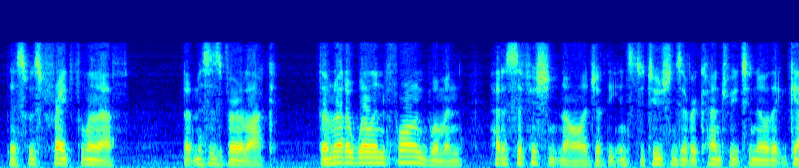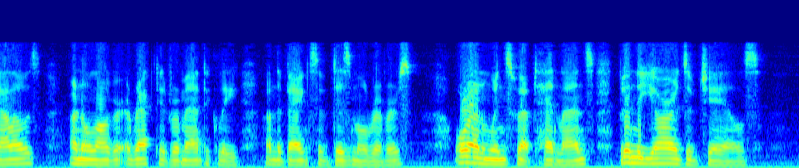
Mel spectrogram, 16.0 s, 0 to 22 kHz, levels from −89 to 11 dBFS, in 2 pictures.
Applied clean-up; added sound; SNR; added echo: none; none; none; none.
